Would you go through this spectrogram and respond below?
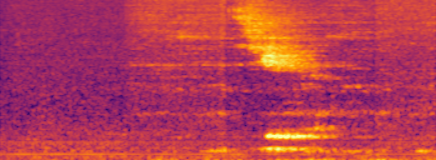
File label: Male disembodied voice in Hall; VOICE ISOLATED; MEETING AND PERFORMANCE HALL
